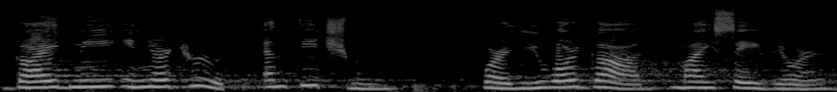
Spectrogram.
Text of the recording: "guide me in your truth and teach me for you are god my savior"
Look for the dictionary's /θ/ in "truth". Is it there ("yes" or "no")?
no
